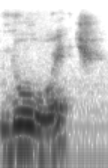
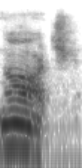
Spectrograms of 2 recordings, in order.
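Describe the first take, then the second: First: It is said with a w sound, Nor-wich. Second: It is said as one syllable, Narch. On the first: This is how Americans say it. "Americans pronounce it Norwich" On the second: This is how locals say it. "locals pronounce it Narch, N A A R C H"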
